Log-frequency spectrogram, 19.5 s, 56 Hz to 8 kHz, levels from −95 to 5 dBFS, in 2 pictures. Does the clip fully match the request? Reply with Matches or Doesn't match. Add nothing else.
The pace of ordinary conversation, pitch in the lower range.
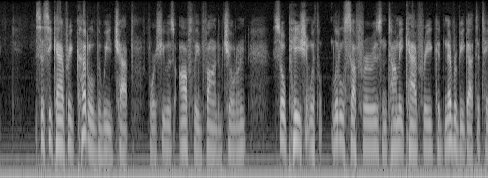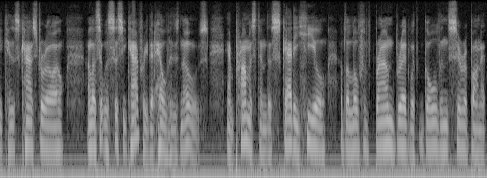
Matches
